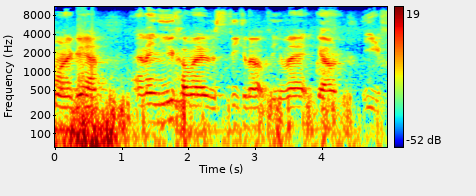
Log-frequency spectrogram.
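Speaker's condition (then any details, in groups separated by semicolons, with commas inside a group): Cerebral palsy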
